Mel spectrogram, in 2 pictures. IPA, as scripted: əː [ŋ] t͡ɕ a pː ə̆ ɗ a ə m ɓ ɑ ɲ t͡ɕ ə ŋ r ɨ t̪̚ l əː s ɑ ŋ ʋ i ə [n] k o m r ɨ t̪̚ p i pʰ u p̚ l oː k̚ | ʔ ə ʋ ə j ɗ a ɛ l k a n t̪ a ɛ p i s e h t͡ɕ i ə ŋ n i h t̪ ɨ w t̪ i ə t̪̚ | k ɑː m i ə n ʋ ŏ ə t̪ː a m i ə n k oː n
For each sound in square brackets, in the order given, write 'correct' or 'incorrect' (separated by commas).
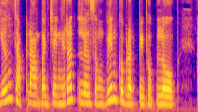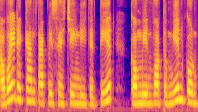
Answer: correct, correct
